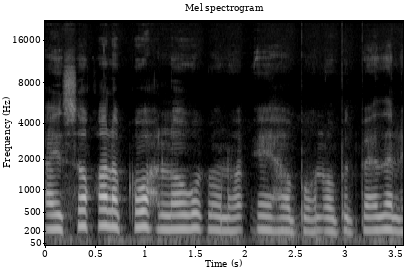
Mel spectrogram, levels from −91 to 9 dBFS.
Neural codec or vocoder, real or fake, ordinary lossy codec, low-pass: none; real; none; none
